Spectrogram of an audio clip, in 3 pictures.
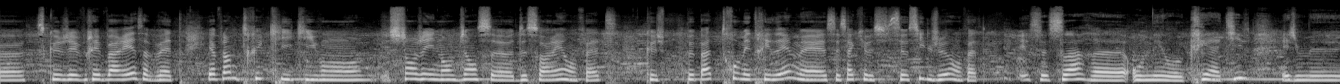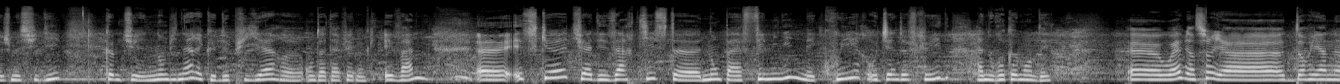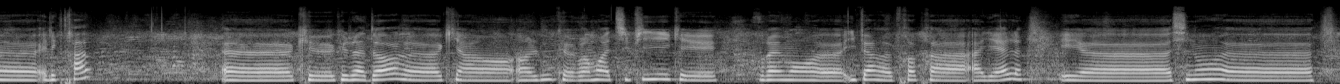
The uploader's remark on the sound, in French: Pour parler musique, live, illustration et bienveillance au festival Les Créatives.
